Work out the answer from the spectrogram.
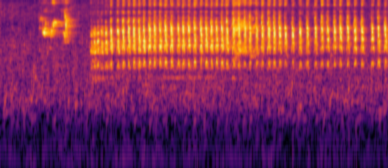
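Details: Songbird performing a rough 'tembakan kasar' masteran for training kept birds: one short whistled note, a pause, then a long, steady rattle of rapid harsh notes lasting nearly four seconds.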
